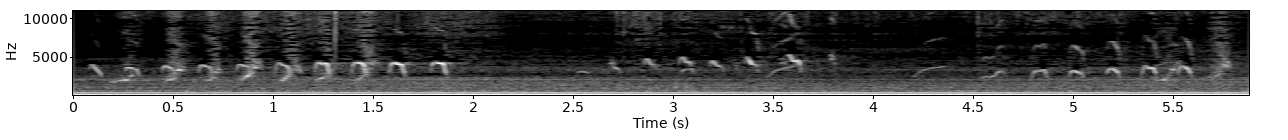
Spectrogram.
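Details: Partridge chicks just hatched in a homemade incubator, June 2019; quick runs of sharp, high downslurred cheeps, several chicks overlapping, with a constant low electrical hum beneath.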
